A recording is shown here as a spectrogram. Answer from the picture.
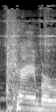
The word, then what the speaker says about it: Cambr: Cambr rhymes with chamber.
